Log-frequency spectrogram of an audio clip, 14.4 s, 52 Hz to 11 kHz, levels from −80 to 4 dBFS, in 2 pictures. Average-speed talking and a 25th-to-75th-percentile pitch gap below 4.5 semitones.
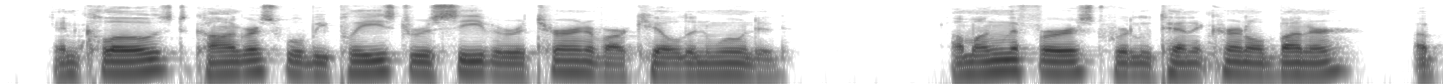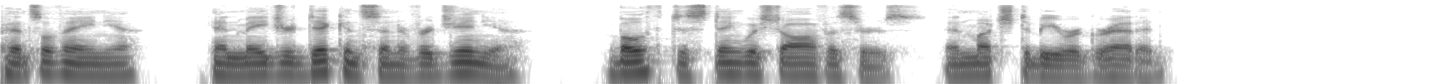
Yes: average, 155 wpm; average, 2.7 semitones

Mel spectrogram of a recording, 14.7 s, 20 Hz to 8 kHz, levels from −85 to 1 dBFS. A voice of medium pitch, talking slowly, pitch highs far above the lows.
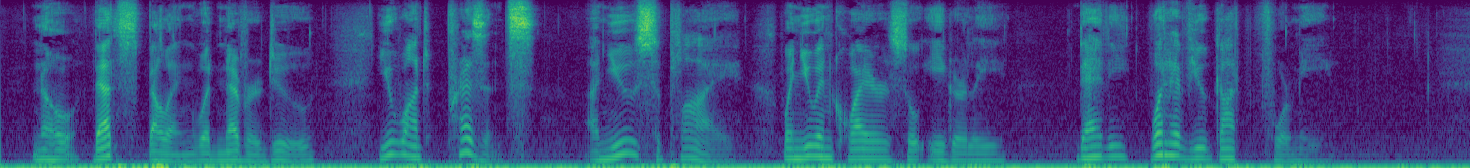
No: low, 120 Hz; slow, 100 wpm; wide, 5.7 semitones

